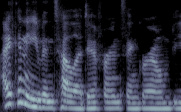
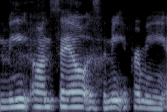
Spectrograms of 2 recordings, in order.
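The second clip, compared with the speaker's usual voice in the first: plain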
